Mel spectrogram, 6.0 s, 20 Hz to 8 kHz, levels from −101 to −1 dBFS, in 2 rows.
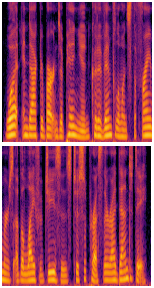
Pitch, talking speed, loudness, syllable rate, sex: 155 Hz, 190 wpm, -19 LUFS, 5.2 syllables/s, female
